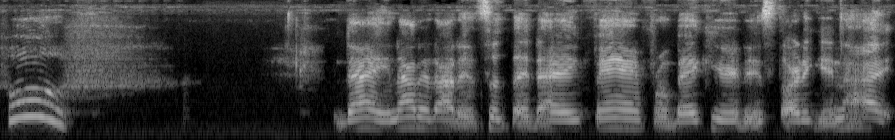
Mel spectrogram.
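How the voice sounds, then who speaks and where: A woman in her thirties on a casual livestream, telling stories in an animated, slangy way and laughing often. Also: medium pitch, slow, gravelly, no room sound. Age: 30s. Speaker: livestream host.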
